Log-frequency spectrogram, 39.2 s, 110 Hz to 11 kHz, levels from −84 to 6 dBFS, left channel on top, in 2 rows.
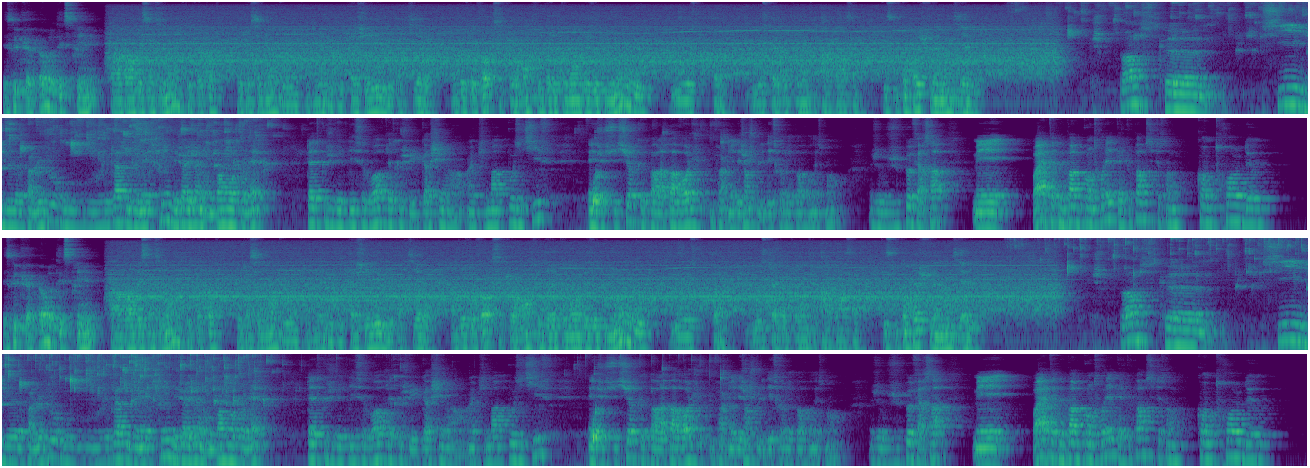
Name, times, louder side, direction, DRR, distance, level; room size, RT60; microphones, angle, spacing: voice 1, 0.0-3.2 3.5-6.4 6.7-10.4 10.6-10.8 11.2-12.9 13.2-14.6, right 1 dB, 50° right, -5 dB, 0.8 m, -30 dB
sound 1, 1.5-15.8, equal, 20° right, 0.7 m, -31 dB
Sink (filling or washing) / Trickle dribble, 15.0-27.1 27.5-31.4, right 3 dB, 70° right, 0.5 m, -37 dB
voice 2, 16.8-18.4 18.9-23.5 23.9-28.1 28.4-32.1 32.6-33.9 34.1-34.6 35.0-37.2 37.5-38.4, left 1 dB, 30° left, -4 dB, 0.5 m, -31 dB
2.8 x 2.1 x 2.5 m, 0.88 s
head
